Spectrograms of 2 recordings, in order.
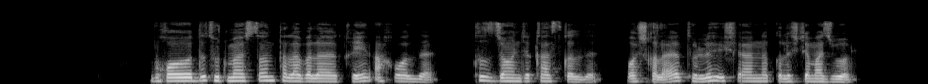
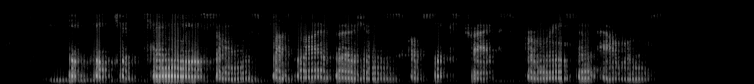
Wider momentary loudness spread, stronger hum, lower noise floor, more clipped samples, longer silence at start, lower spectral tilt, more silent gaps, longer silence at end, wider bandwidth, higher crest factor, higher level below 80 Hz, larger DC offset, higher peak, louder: second, 9 LU vs 14 LU; neither; first, -84 dBFS vs -58 dBFS; neither; first, 1.5 s vs 0.7 s; first, -7 dB/octave vs -4 dB/octave; first, 4.60-4.72 s, 6.19-6.24 s vs none; second, 0.7 s vs 1.25 s; second, 8 kHz vs 11.5 kHz; second, 16 dB vs 24 dB; first, -58 dBFS vs -68 dBFS; neither; first, -2 dBFS vs -12 dBFS; first, -19 LUFS vs -34 LUFS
